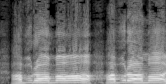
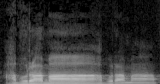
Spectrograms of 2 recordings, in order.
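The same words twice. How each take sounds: First: It is shouted loudly and urgently. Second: It is said calmly at normal volume.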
